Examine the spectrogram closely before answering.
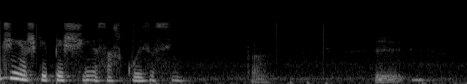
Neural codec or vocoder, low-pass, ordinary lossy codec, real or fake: none; 7.2 kHz; none; real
